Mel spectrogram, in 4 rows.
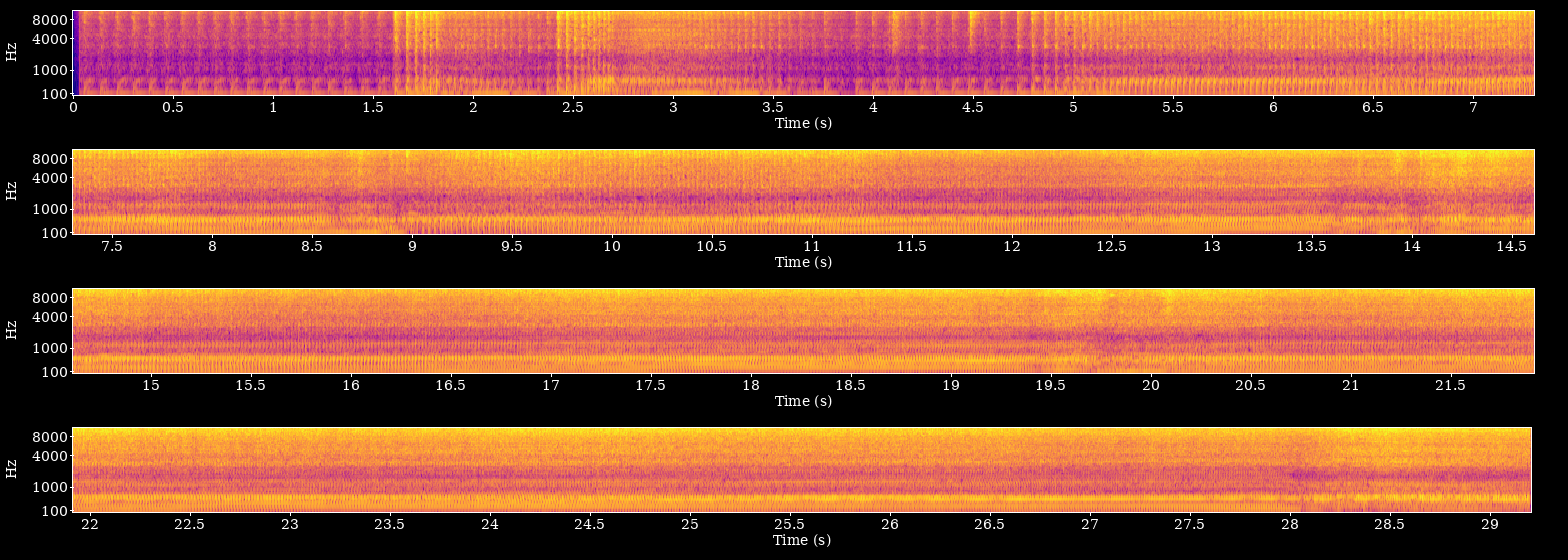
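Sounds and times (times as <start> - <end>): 
Honda CBR 125 motorcycle engine: 0.0 - 29.2.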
